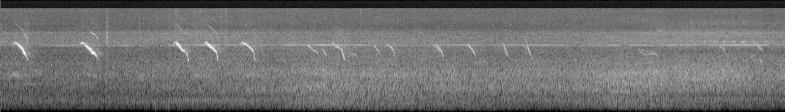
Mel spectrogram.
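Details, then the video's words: Baby chickens peeping; loud, high, downward-sliding cheeps come in a quick burst of about five, then softer peeps continue irregularly over a hissing background. "Baby chickens"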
